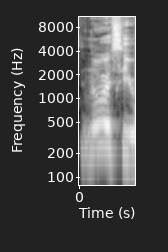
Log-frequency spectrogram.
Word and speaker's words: Norsey: It's Norsey rhymes with horsey.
